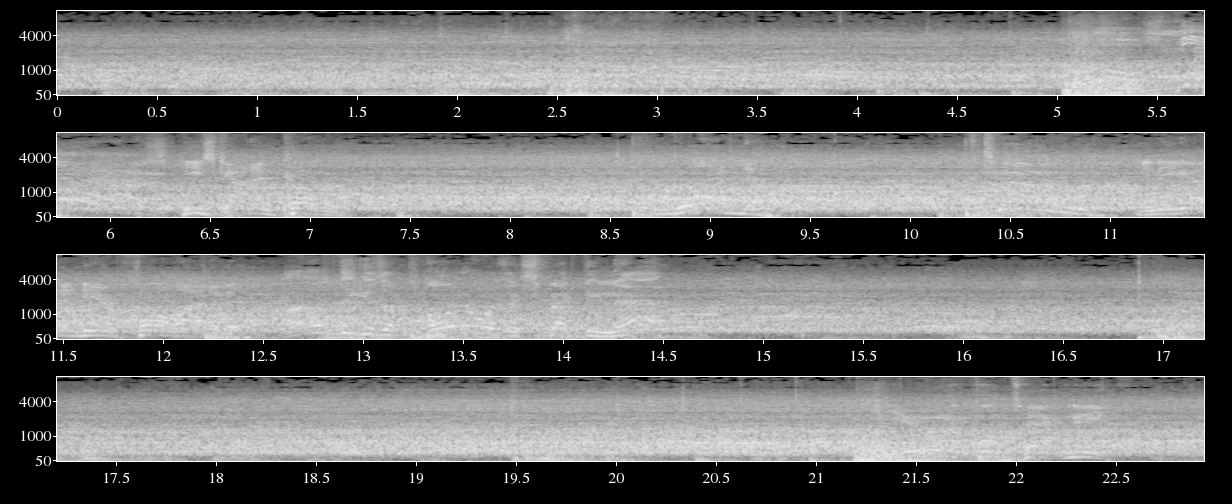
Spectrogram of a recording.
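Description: A large crowd cheers and roars steadily throughout.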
